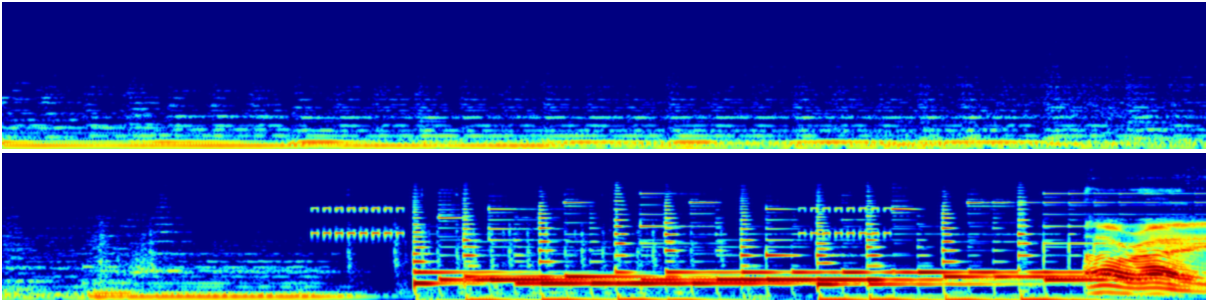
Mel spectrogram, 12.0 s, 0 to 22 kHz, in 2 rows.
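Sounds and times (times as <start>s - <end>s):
short beep: 7.6s - 8.1s
ringtone chime melody: 7.6s - 12.0s.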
